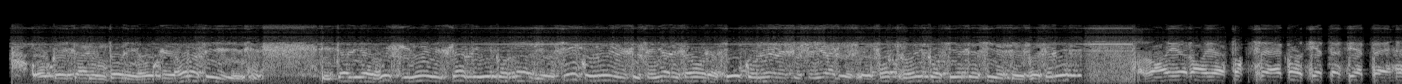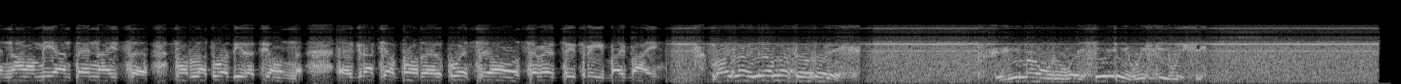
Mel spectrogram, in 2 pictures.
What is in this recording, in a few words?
6m ssb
